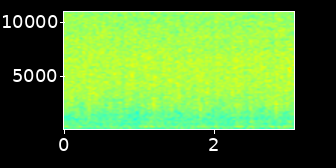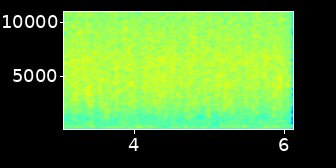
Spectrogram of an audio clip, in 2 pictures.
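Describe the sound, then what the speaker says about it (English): Torrential rain pours down steadily in Houston, a dense, loud, unbroken hiss of downpour with no letup. "there was a torrential rain that poured down"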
